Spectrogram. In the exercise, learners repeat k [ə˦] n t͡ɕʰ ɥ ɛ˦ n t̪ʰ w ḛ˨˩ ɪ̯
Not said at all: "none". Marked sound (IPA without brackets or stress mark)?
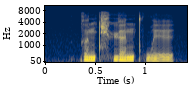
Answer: ə˦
